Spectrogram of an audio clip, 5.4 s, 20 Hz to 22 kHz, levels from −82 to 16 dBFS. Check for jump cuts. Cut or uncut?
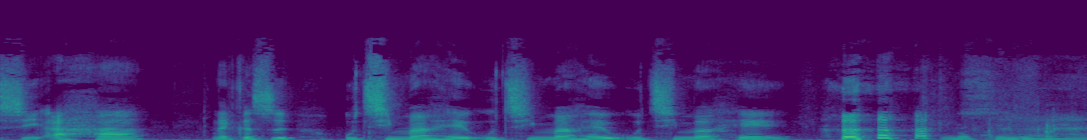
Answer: cut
